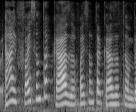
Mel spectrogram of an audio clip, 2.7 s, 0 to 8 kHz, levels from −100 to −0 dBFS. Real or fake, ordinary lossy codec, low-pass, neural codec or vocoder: fake; none; none; codec, 16 kHz, 4 kbps, X-Codec, WavLM features, trained on Multilingual LibriSpeech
